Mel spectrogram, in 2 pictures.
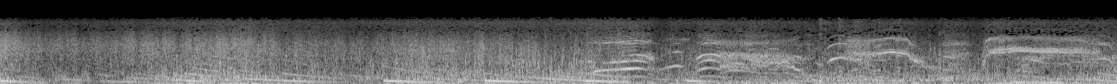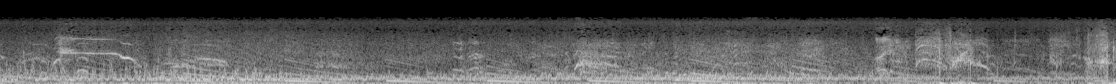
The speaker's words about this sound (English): So now you can hear the bed actually eating. Oh, it's chewing them. It's chewing them. The bed, I don't know how the bed has a mouth, it has lips, it has teeth, you can actually hear it eating.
